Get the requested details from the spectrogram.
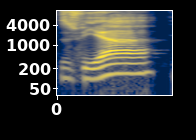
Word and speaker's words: Zvyagintsev: Zvyagintsev.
